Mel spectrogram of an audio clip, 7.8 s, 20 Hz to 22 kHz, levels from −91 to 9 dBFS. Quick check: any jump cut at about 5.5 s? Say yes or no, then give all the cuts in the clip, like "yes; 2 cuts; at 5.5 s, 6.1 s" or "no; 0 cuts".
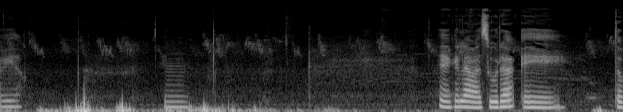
yes; 2 cuts; at 2.0 s, 5.5 s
